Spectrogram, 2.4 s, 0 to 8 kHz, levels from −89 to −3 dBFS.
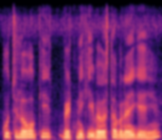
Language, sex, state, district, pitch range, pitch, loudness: Hindi, male, Jharkhand, Ranchi, 165-190 Hz, 175 Hz, -14 LUFS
